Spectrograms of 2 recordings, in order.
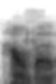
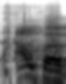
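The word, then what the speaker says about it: Højbjerg: Hojbjerg, I call him Hojbjerg next to Iceberg.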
